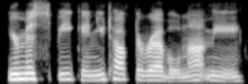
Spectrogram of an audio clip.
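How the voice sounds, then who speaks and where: A woman's voice: low-pitched, normal speed, crowd noise. A woman chatting casually as a guest on a livestream, heard through dull, lo-fi stream audio.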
